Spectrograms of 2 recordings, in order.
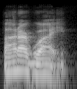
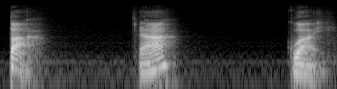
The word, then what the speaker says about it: Paraguai: Por exemplo, na palavra Paraguai. Vamos separar? Pa, ra, guai. Paraguai. Olha só. Guai. Você consegue notar o som do U, o som do A e o som do I também.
